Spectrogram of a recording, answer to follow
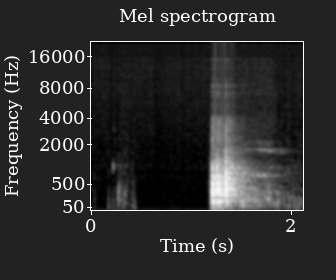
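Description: Near silence while a man drinks from a mug, then about a second in a short breath out from him after the drink.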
